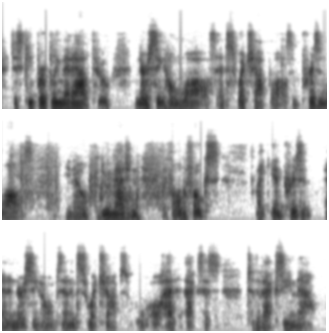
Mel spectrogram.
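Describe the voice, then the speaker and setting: At a moderate pace, a man speaks with big swings in loudness, recorded close and dry with no echo. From New York City. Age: 60s. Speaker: livestreamer, musician. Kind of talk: casual livestream monologue. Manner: halting, rambling restarts. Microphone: echoey sound.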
